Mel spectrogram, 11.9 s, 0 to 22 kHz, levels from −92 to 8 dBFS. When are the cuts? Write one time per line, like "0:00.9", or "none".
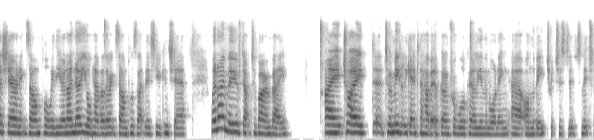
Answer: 0:01.8

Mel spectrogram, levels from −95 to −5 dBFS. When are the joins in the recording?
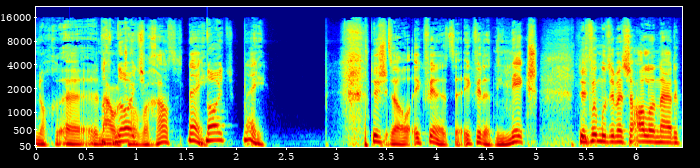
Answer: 0:02.0
0:03.5

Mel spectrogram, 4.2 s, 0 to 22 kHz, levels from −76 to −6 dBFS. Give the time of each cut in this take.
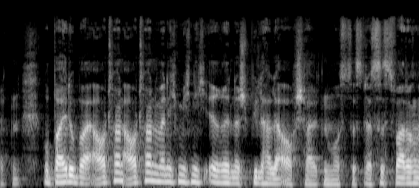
0:01.2

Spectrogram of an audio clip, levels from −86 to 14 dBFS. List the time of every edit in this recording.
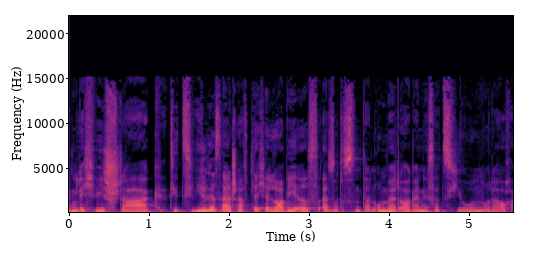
none

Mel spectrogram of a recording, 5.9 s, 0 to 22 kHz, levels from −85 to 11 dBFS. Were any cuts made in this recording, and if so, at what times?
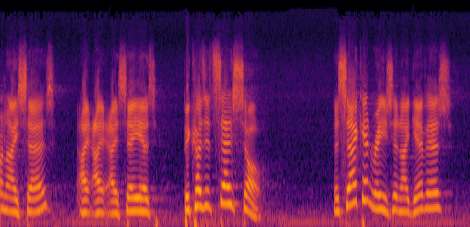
none

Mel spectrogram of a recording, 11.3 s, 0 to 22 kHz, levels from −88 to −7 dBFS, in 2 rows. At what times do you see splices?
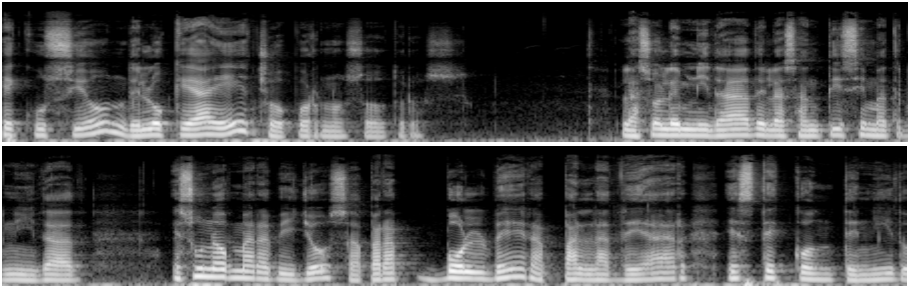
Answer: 0:03.8
0:07.0

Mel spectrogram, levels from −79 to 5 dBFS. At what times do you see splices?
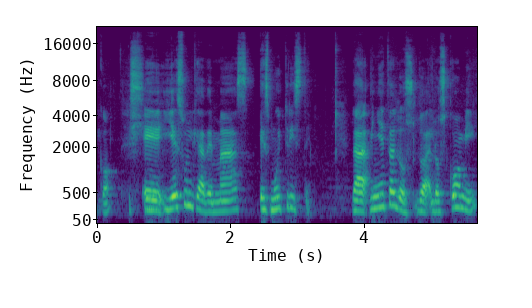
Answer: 0:01.4
0:02.3
0:04.1

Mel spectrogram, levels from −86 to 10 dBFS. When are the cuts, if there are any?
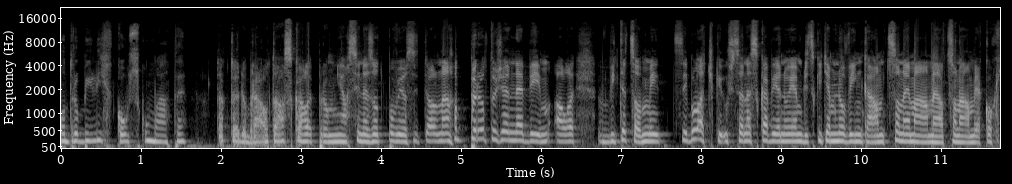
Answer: none

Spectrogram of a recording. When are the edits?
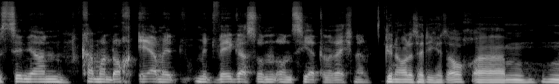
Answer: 0:03.7

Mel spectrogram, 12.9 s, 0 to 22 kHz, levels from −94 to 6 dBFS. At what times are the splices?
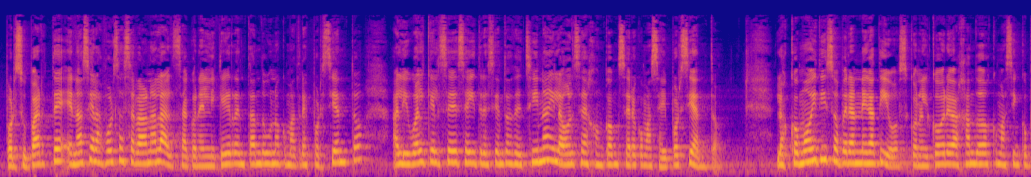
none

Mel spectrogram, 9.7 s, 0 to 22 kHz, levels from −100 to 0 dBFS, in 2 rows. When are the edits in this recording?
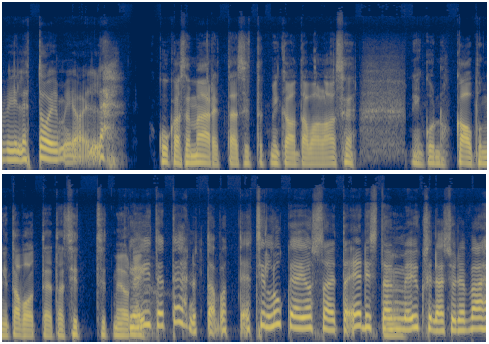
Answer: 0:04.0
0:06.1

